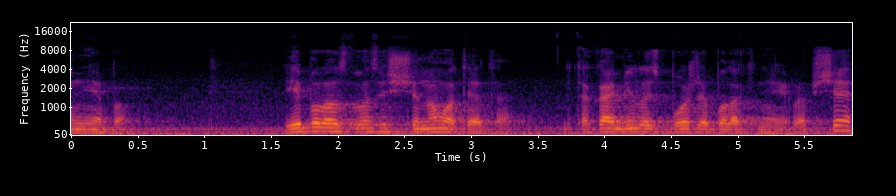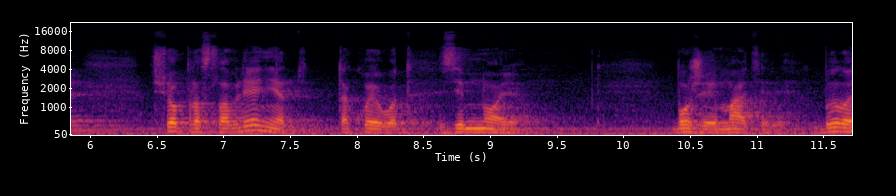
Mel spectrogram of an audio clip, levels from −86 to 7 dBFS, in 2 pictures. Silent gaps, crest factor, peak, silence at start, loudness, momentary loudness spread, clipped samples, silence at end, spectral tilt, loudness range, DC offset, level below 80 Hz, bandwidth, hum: none; 18 dB; -10 dBFS; 0 s; -29 LUFS; 18 LU; under 0.1%; 0 s; -7 dB/octave; 2 LU; under 0.1%; -46 dBFS; 15 kHz; none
